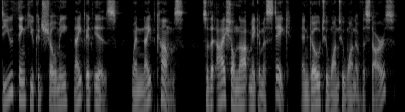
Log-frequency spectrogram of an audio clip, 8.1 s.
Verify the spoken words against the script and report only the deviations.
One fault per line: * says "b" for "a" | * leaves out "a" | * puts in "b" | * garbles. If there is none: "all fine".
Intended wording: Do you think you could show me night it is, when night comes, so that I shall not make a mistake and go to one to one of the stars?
all fine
